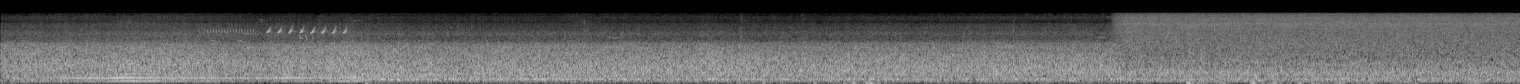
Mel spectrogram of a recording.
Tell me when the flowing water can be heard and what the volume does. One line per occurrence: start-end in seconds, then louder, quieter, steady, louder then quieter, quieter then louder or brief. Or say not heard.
0.0-15.1 steady.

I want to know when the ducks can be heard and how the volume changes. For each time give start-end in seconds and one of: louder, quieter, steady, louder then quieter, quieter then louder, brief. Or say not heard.
not heard.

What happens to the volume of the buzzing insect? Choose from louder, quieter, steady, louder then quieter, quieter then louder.
quieter.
